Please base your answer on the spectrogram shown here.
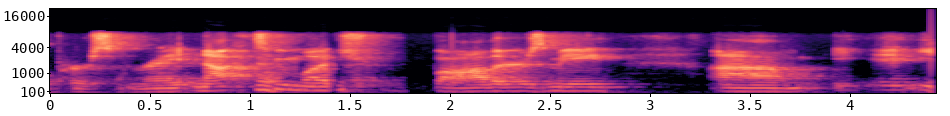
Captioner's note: chuckles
